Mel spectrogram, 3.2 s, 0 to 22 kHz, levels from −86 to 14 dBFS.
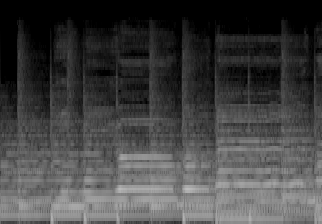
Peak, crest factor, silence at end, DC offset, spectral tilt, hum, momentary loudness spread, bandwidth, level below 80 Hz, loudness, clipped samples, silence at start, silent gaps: -8 dBFS; 16 dB; 0 s; under 0.1%; -7.5 dB/octave; none; 6 LU; 14 kHz; -36 dBFS; -24 LUFS; under 0.1%; 0 s; none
